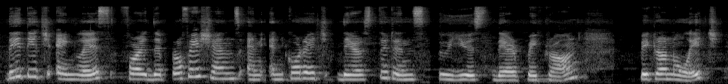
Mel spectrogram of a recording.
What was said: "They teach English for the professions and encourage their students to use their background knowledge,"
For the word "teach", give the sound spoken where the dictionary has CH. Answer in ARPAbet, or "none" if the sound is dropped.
CH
